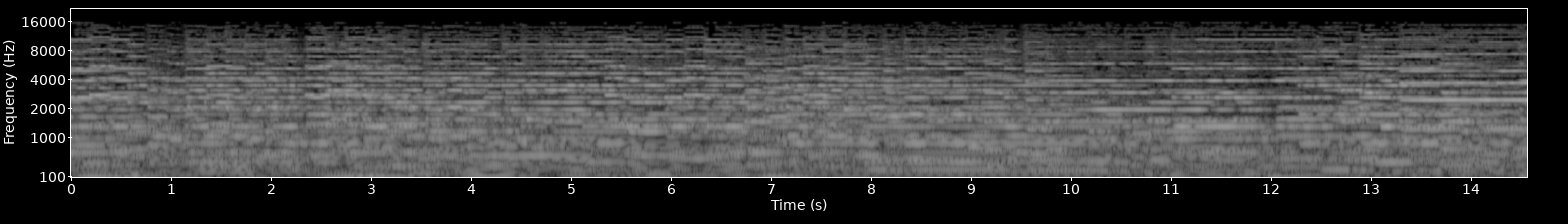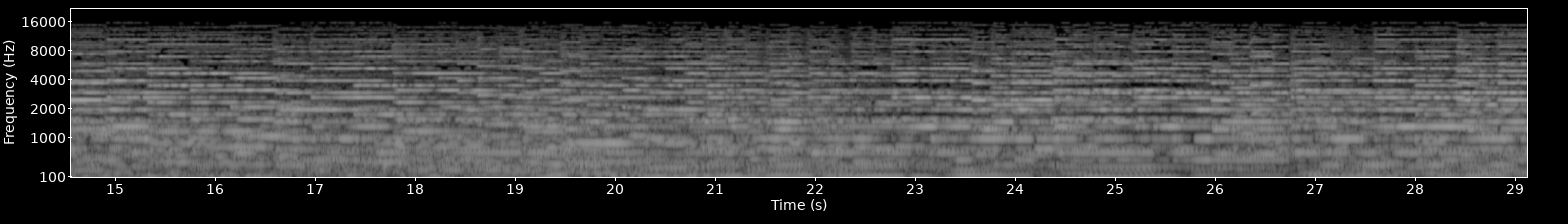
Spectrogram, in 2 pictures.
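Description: Organ music: slow, sustained chords over a bass line that moves every second or two.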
